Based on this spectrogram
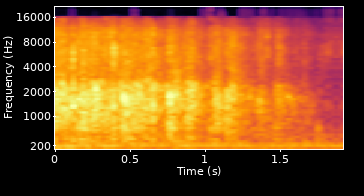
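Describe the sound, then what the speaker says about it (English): An audience claps steadily in a hall at a commemorative event for Lokmanya Tilak, welcoming a new school principal: a moderately loud, continuous patter that tapers slightly toward the end. "so please give him a round of applause."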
